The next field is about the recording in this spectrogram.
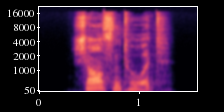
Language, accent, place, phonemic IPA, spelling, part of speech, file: German, Germany, Berlin, /ˈʃãːsənˌtoːt/, Chancentod, noun, De-Chancentod.ogg
- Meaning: a player who habitually misses good chances to score; a bad finisher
